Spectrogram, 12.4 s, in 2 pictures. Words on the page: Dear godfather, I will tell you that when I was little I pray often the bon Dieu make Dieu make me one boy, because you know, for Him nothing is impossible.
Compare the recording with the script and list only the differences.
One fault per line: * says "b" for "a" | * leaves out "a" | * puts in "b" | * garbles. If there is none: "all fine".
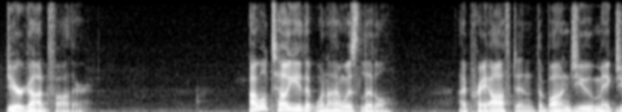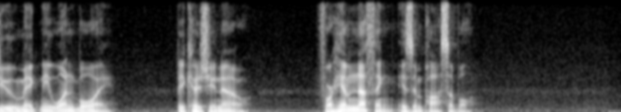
all fine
